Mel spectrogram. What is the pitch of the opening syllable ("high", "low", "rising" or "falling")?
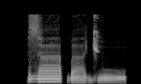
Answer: high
